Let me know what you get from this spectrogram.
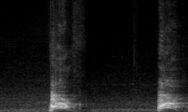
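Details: Hungry female Boxer Liberty barking for an early dinner: two loud, sharp barks roughly a second apart, each with a short ringing tone inside.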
